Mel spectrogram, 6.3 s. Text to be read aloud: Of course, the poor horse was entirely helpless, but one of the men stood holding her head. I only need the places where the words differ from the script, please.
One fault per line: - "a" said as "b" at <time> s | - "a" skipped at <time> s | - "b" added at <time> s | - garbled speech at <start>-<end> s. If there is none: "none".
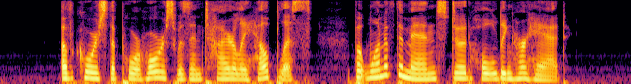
none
